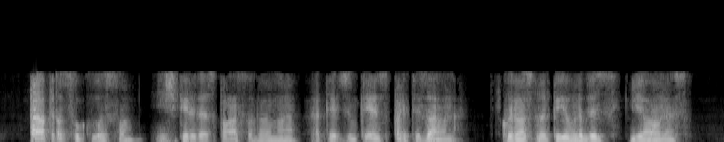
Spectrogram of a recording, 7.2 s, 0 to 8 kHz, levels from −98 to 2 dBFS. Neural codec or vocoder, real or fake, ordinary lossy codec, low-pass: codec, 16 kHz in and 24 kHz out, 0.6 kbps, FireRedTTS-2 codec; fake; AAC, 16 kbps; 7.2 kHz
